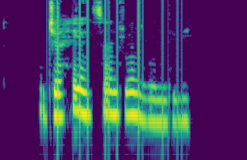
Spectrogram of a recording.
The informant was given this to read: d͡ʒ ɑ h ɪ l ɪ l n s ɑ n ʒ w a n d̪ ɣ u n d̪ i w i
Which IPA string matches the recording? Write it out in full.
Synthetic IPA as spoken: d͡ʒ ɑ h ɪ l ɪ n s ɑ n ʒ w a n d̪ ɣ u n d̪ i w i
